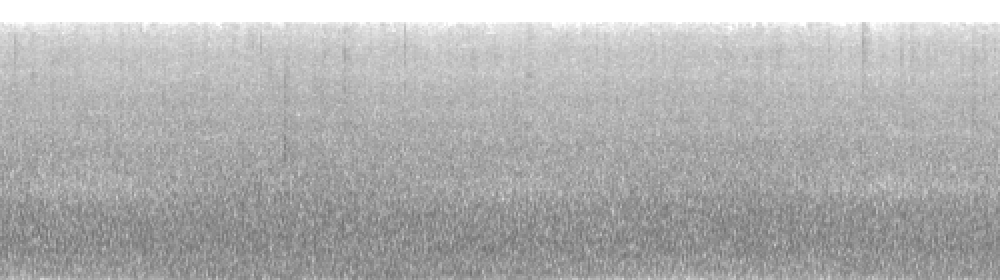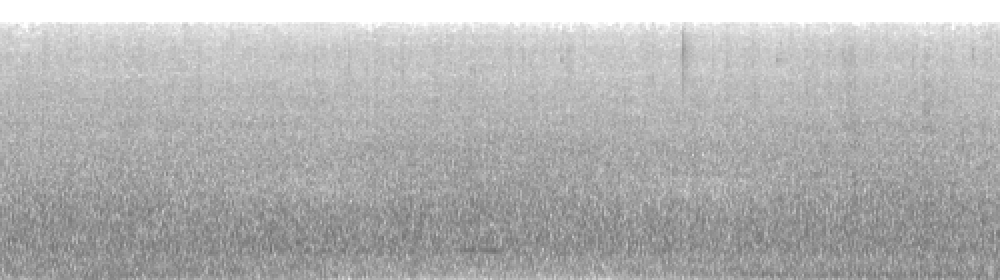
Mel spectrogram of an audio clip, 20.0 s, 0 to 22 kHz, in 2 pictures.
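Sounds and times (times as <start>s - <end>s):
rain hiss: 0.0s - 20.0s
raindrops ticking: 0.1s - 6.5s, 16.8s - 20.0s.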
